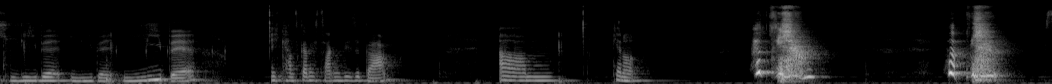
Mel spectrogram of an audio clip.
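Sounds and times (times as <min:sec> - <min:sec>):
speech: 0:00.1 - 0:04.1, 0:05.0 - 0:06.6
person sneezing: 0:07.5 - 0:08.3, 0:09.5 - 0:10.2.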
